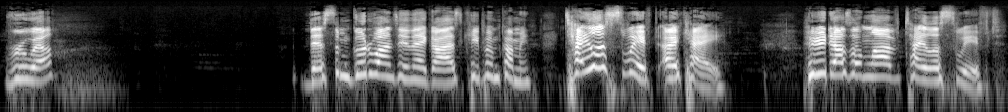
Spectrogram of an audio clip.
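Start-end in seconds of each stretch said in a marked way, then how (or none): 4.2-4.9 excited. Real, not acted. Reading a comment out eagerly.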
